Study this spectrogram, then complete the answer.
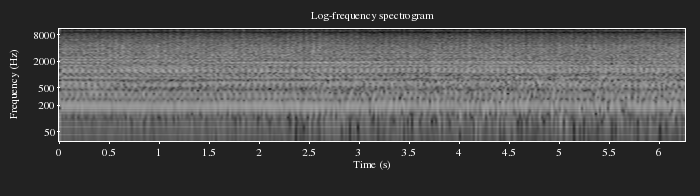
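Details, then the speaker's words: KRX1000 on a full-speed run at El Mirage aiming for 100 mph, falling short: loud steady high-speed drone held flat with no pitch climb as power drops; air-fuel ratio looked good; crew heard it breaking up, suspects the tune, cause unconfirmed. "for us standing by the cameras we actually kind of could hear it kind of breaking up a little bit so maybe the tune is not good or maybe we heard something we don't really know"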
